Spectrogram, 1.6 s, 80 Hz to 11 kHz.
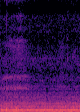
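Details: Shaker incubator running at 200 RPM, 37 °C, 400 mL LB Miller broth bottle inoculated with XL1-Blue cells, cap taped; steady even hum, constant mid tone, soft whir, no knocks or rattles; liquid swirling for aeration, normal running.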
